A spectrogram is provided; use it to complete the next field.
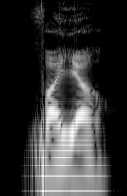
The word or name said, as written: fayau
